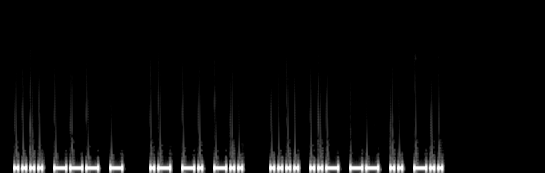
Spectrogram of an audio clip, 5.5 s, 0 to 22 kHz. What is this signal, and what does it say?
Morse code, heard as a keyed tone, about 40 wpm, 700 Hz. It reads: HOT AND HUMID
